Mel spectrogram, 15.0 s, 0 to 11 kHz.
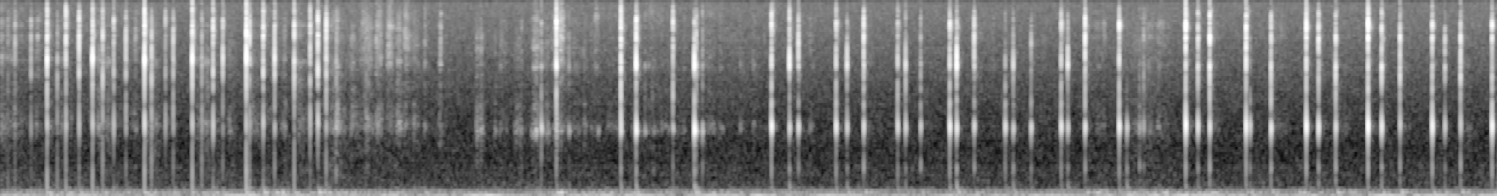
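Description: A tall, hollow blue plastic cap is scratched on its top with long nails, then turned over and tapped on its side. The result is a dense run of quick, dry clicks and scratchy ticks with a light hollow ring around 1.2 kHz, over a steady low hum.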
